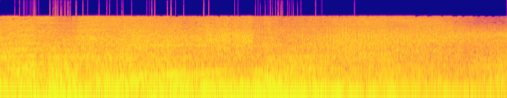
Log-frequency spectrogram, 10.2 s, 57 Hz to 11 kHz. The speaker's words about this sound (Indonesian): Aku mengemudikan mobilku dengan kecepatan 120 km/jam saat itu.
